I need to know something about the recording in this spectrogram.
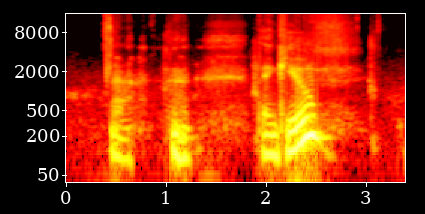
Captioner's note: laughs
